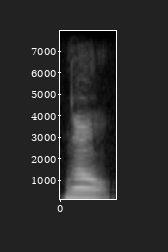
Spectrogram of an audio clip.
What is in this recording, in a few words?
"ngauh4", taiwanese syllables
